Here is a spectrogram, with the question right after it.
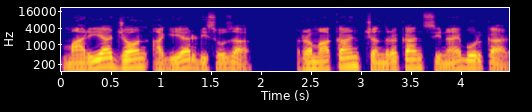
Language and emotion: Goan Konkani, neutral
